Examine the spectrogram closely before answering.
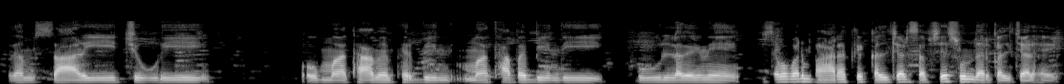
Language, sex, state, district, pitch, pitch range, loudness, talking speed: Hindi, male, Bihar, Lakhisarai, 105 Hz, 100-120 Hz, -17 LUFS, 135 wpm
